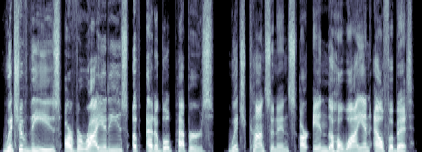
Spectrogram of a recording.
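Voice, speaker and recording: A man's voice: high-pitched, lively intonation, unhurried, sharp tone, no room sound, studio quality, full character voice. A man voicing an immortal talking game-show wheel, a boastful, campy and playful trivia host with theatrical delivery. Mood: upbeat quizzing. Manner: playful, showy, self-important asides.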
